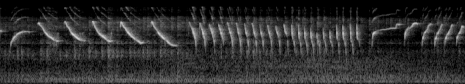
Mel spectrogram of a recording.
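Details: Timbrado canary song for teaching canaries: slow series of falling whistled sweeps, then a fast pulsing trill of dense strokes, ending with quick rising-falling notes.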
